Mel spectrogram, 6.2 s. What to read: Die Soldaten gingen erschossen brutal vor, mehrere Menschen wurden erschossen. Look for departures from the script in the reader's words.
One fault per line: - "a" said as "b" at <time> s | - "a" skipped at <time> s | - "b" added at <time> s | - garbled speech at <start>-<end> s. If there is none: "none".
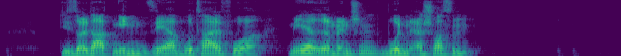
- "erschossen" said as "sehr" at 1.4 s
